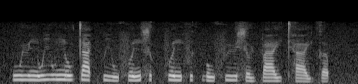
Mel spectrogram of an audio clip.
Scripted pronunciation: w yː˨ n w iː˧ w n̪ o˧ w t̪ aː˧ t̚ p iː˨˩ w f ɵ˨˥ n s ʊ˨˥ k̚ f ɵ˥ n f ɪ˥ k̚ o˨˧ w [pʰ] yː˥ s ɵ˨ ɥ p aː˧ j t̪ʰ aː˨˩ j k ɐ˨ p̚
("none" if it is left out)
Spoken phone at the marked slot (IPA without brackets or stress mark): f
